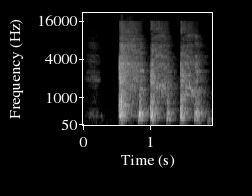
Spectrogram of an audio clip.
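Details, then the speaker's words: Repeated harsh, rough coughing in an adult who says he is down with a virus, with a cough that came back once he started talking after a night without coughing; croupy cough with a viral illness. "And then you got to cough again. You got to croup again"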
